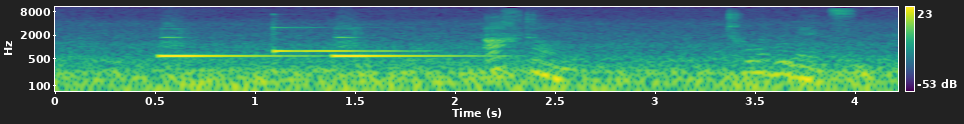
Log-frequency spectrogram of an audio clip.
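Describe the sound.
Cabin crew call chimes ring in an aircraft cockpit: a few clear, bell-like tones in overlapping low and higher pitches. They stand out over a constant background hum.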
